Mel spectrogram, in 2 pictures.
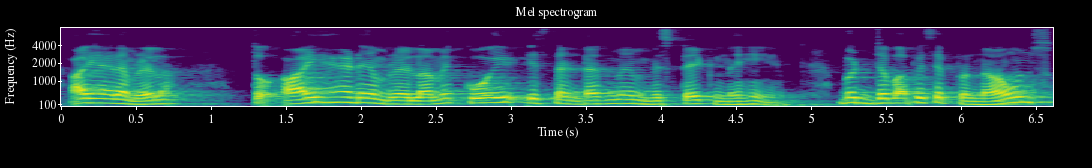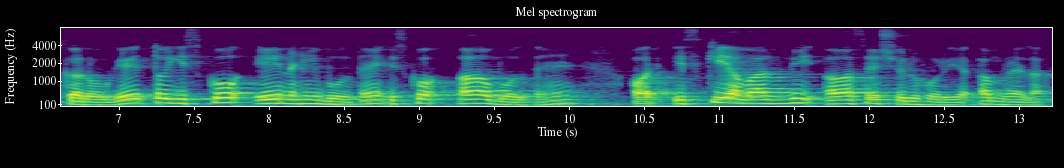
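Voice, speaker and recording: A man with an Indian accent teaches English grammar in a casual, unhurried way. His voice is dark and mellow, and he goes over each example sentence slowly. The recording is roomy and a little dull. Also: medium pitch. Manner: explains patiently, repeating example sentences slowly.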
